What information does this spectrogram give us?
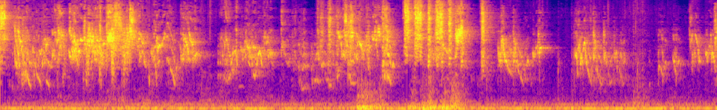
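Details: Pet budgies keep up a busy warbling chatter of fast, scratchy, high-pitched notes and squawks, rising and falling in bursts over nearly ten seconds, with a couple of low bumps midway.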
